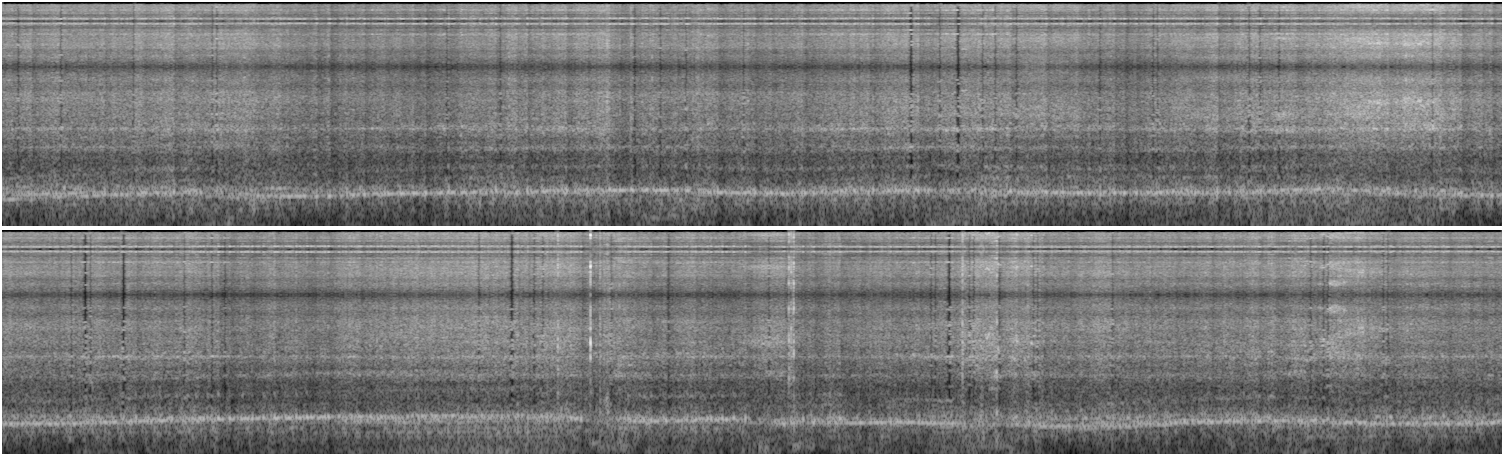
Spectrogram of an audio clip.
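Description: Electric go-kart motor heard from a camera on the kart, a steady whine that rises and falls with speed through the corners, over tyre and track noise.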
